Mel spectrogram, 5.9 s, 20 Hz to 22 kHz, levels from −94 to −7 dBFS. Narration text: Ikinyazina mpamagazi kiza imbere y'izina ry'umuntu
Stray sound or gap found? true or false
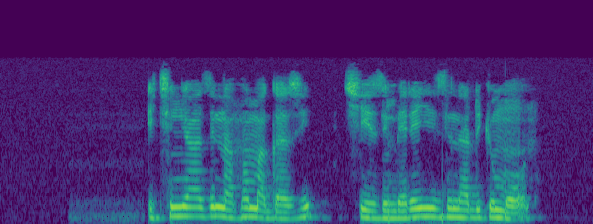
false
